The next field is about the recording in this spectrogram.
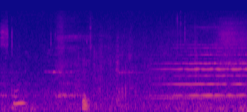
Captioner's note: Austin chuckles; warm string music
